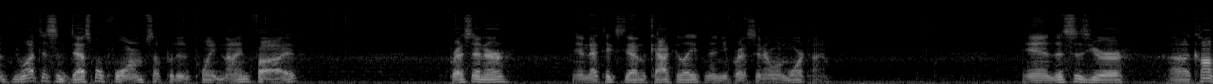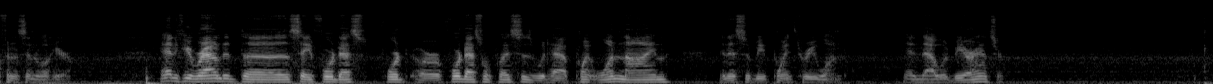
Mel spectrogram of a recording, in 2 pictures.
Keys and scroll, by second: 2.1 ., 2.8 9, 3.6 5, 4.7 Return, 7.4 Return.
